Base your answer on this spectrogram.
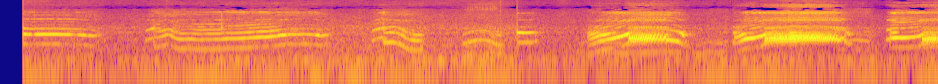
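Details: Basset Hound (Canis lupus familiaris), howl.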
